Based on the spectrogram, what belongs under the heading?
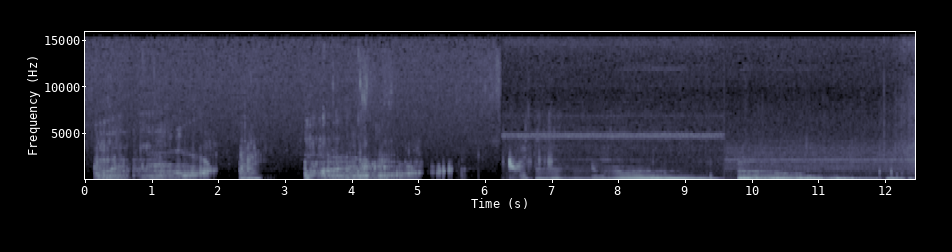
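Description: Long, low gurgling and groaning rumbles that rise and fall in pitch; loud stomach growling, a normal gut sound.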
